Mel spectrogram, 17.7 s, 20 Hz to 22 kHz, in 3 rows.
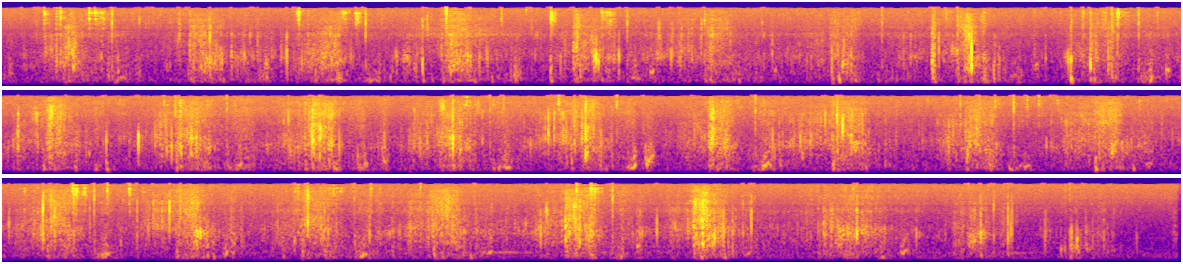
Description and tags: sound of footsteps on gravel. RodeNT4>iRiverH120(Rockbox)/ pasos sobre grava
